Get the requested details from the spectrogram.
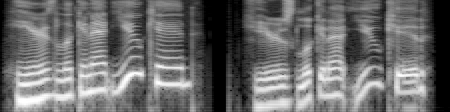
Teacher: Notice the rhythm. Small rise on here's, smooth glide to looking, short pause, gentle tag on kid.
